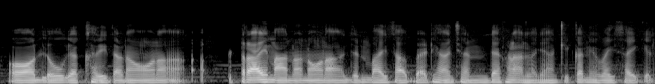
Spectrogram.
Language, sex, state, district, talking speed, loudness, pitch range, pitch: Kumaoni, male, Uttarakhand, Tehri Garhwal, 185 wpm, -18 LUFS, 95-100 Hz, 95 Hz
